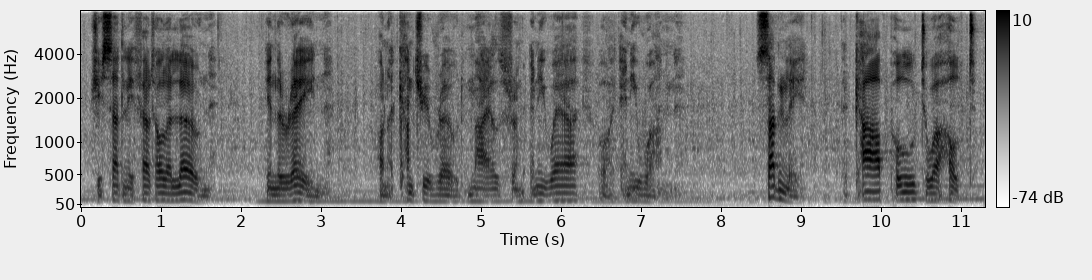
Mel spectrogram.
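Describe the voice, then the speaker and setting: A man's voice: on the low side, gravelly, background noise. A man reading a darkly comic story in a wry, dramatic storytelling manner. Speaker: narrator. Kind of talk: scripted story narration.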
